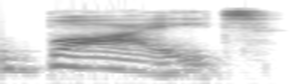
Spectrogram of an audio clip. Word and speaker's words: bite: This is bit. I want to add E. This vowel is I, so bite.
